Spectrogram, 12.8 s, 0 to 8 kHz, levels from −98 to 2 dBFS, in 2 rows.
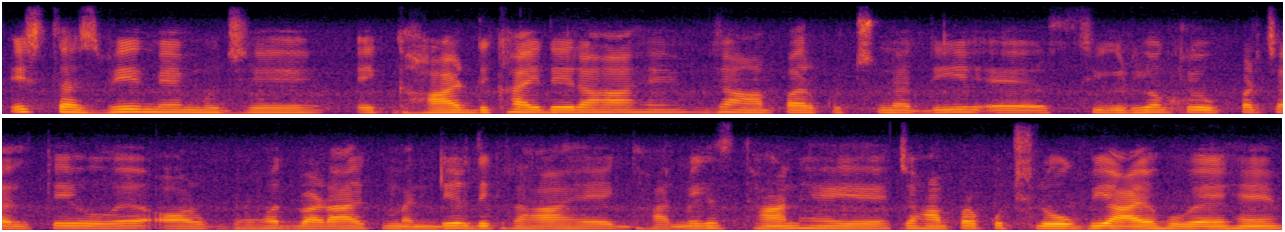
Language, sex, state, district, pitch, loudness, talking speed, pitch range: Hindi, female, Chhattisgarh, Raigarh, 160 Hz, -24 LUFS, 180 wpm, 150-170 Hz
